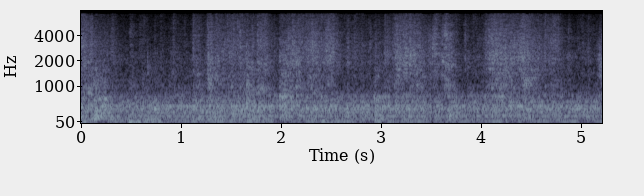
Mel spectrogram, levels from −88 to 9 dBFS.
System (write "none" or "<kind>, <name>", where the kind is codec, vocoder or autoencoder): none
